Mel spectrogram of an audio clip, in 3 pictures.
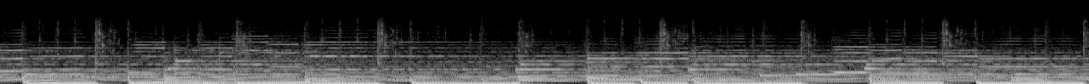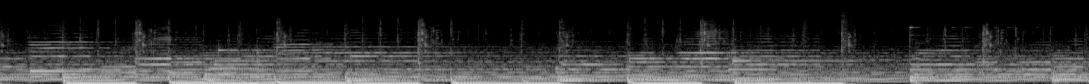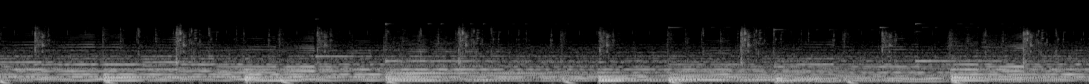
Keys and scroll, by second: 29.3 ctrl+v.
